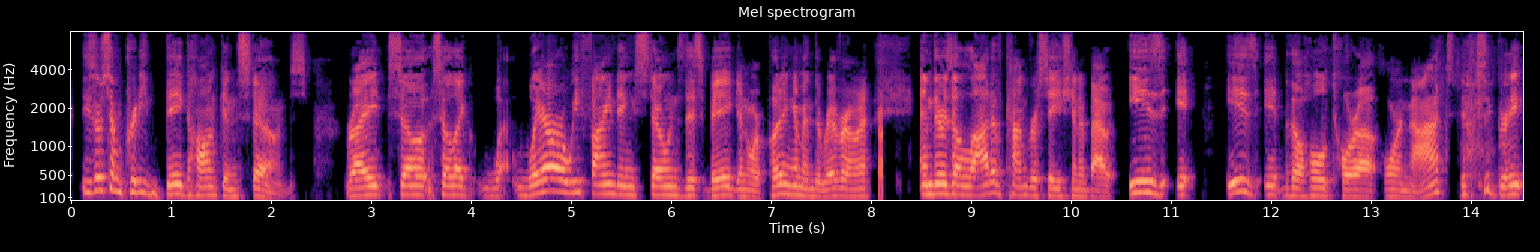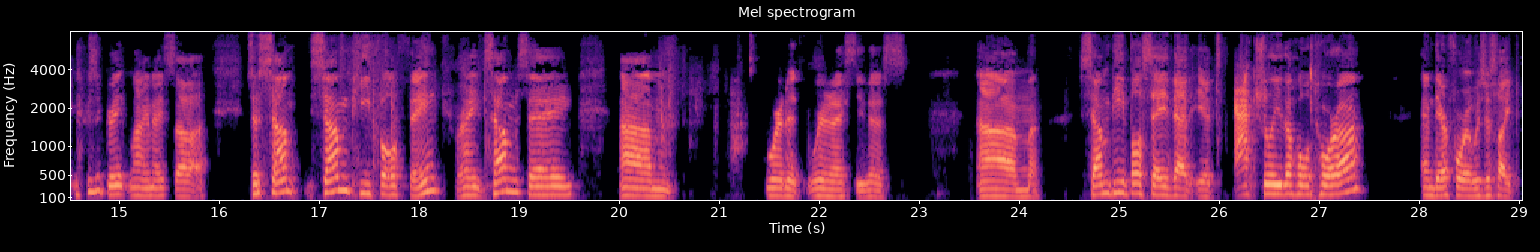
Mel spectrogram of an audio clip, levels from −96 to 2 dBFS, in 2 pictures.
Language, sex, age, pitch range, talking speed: English, male, 30-49, 130-170 Hz, 175 wpm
